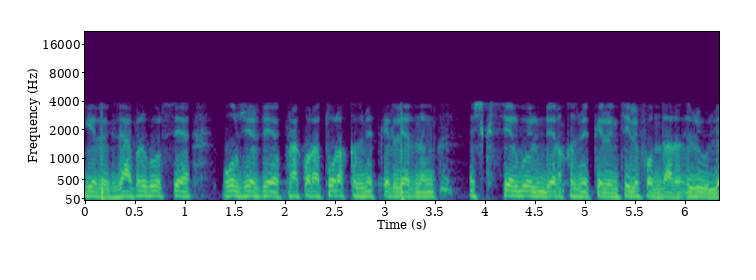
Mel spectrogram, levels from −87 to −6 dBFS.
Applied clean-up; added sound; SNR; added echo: neural mask model RNNoise.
